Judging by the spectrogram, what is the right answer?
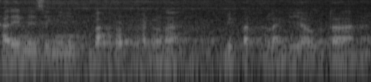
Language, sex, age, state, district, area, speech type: Bodo, male, 30-45, Assam, Chirang, rural, spontaneous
